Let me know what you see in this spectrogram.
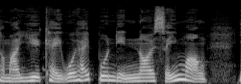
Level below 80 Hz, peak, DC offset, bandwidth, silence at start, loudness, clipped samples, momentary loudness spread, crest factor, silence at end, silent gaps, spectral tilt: -56 dBFS; -6 dBFS; under 0.1%; 16.5 kHz; 0 s; -18 LUFS; under 0.1%; 2 LU; 12 dB; 0.15 s; none; -6 dB/octave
